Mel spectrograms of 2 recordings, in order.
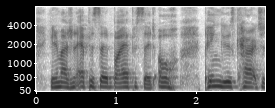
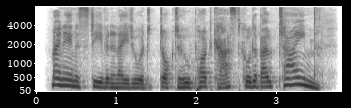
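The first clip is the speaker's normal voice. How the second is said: put-on Welsh accent; 3 semitones higher than usual. Performing the same line again in a new requested accent: Welsh accent.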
